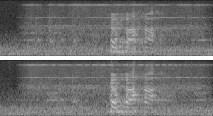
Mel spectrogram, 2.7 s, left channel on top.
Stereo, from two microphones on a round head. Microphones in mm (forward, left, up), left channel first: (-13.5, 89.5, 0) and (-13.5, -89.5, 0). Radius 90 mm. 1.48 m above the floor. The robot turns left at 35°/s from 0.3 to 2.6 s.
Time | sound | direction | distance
1.4 | laughter | 60° right (ahead or behind) | 5 m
